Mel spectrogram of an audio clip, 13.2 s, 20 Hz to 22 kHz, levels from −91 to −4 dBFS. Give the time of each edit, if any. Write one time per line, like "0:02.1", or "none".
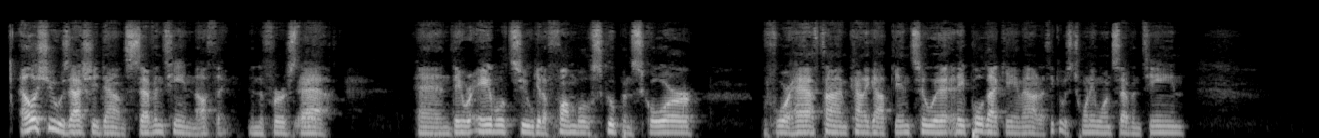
0:04.5
0:05.3
0:08.9
0:09.6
